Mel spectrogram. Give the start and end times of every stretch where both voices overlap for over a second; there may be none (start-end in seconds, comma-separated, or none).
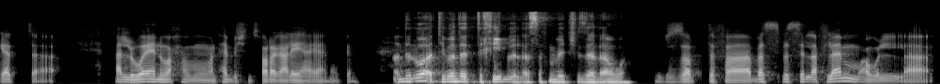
none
